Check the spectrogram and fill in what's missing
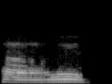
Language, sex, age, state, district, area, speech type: Marathi, male, 30-45, Maharashtra, Akola, rural, conversation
